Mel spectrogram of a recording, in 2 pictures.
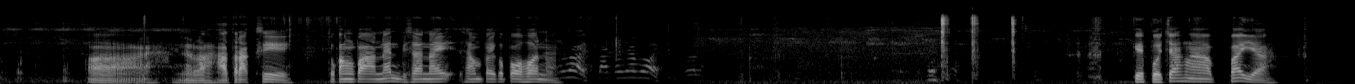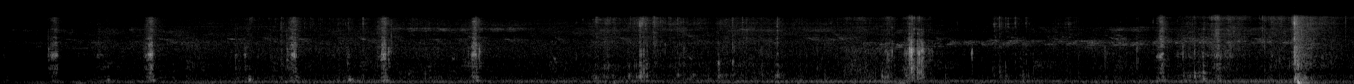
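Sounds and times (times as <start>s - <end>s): palm fronds rustling: 2.7s - 3.6s, 13.9s - 27.0s
sharp knocks of sickle: 26.4s - 26.9s.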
